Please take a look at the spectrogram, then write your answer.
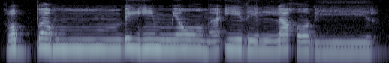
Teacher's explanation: ان ربہم، اب میم ساکن کے بعد با آ رہا ہے تو یہاں پہ جو ہے وہ میم ساکن کے بعد با آ رہا ہے تو اخفا ہوگا، ٹھیک ہے، اور اخفا کی صورت میں غنہ کریں گے، اخفا شفوی ہوگا.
